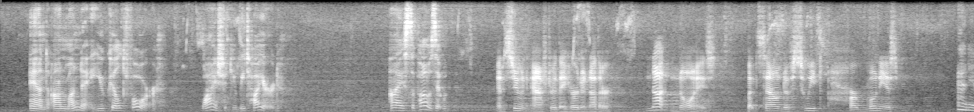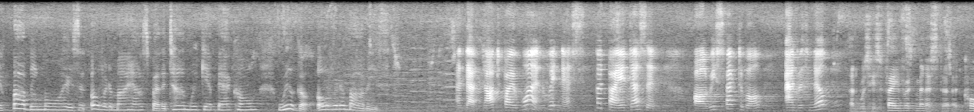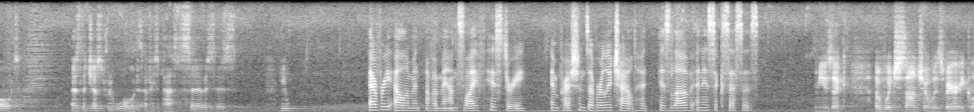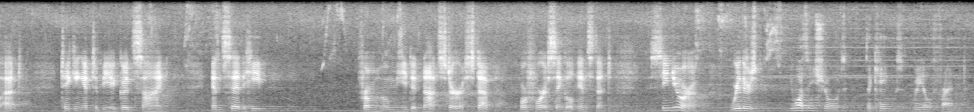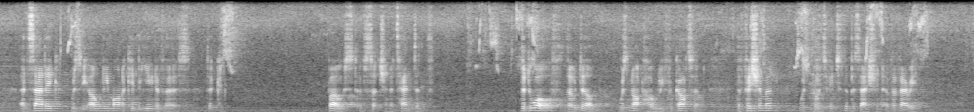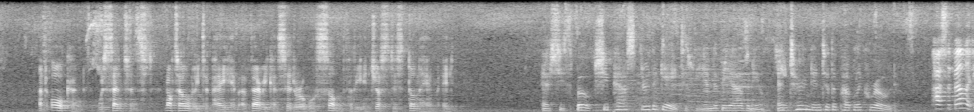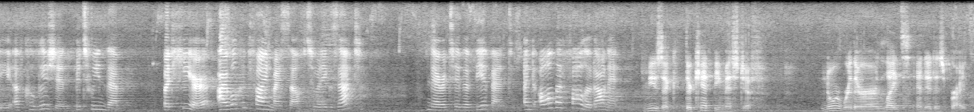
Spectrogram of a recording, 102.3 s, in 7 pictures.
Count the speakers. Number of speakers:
6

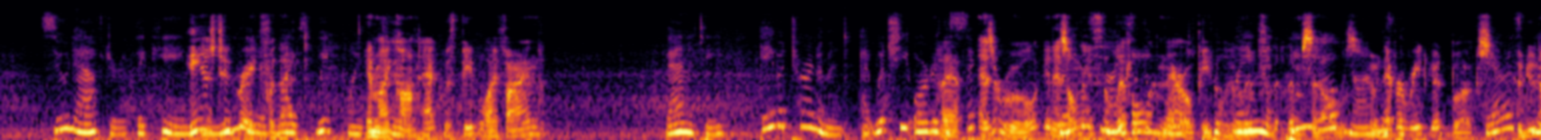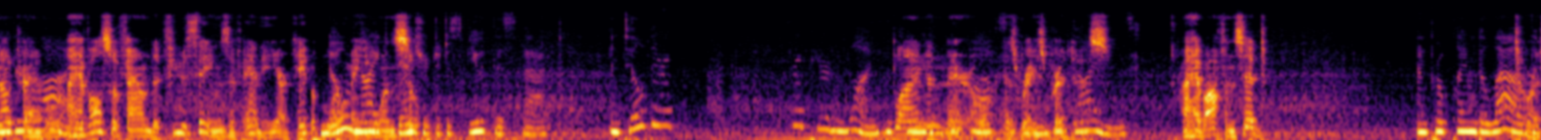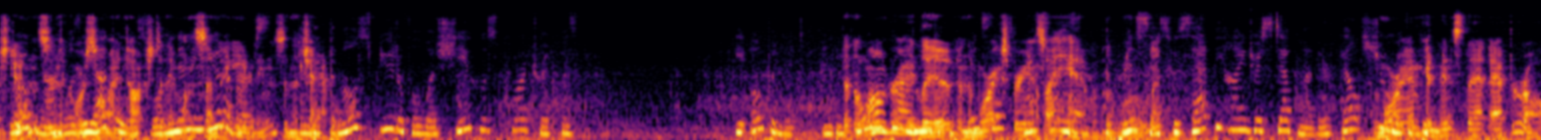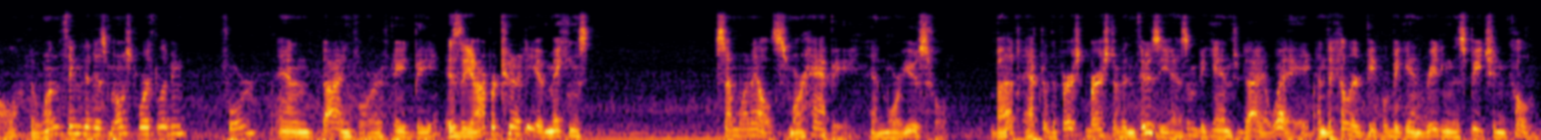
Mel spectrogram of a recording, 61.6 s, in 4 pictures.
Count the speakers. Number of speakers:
2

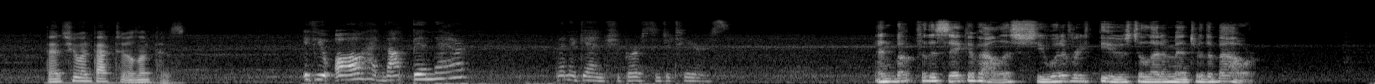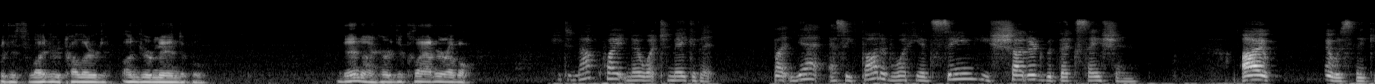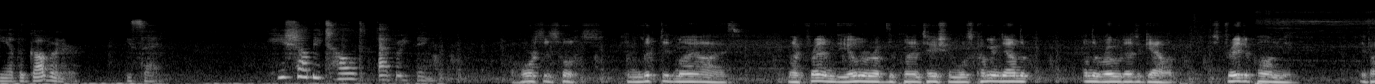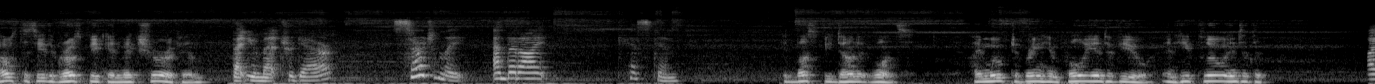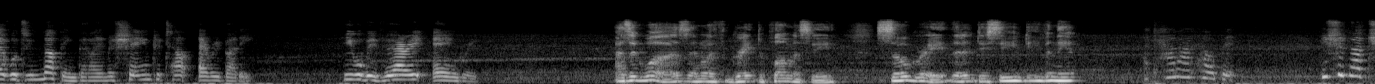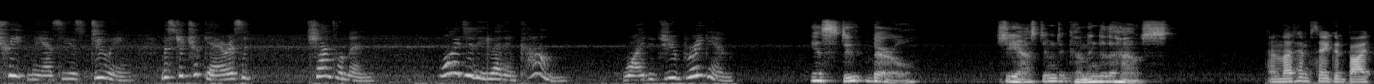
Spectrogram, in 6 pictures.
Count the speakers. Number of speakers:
4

